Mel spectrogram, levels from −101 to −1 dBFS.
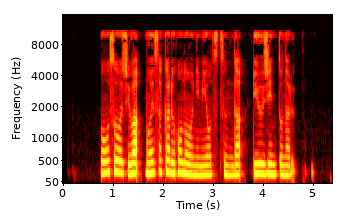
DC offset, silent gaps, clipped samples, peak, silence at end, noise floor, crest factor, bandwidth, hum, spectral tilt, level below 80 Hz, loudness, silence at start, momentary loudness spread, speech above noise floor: under 0.1%; none; under 0.1%; -6 dBFS; 0.4 s; -81 dBFS; 18 dB; 11.5 kHz; none; -5 dB/octave; -68 dBFS; -24 LUFS; 0.75 s; 7 LU; 58 dB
